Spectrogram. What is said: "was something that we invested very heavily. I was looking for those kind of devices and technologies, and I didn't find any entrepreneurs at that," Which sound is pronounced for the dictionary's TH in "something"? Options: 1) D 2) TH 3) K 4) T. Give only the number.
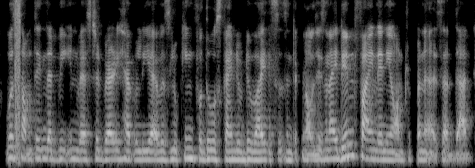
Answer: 4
